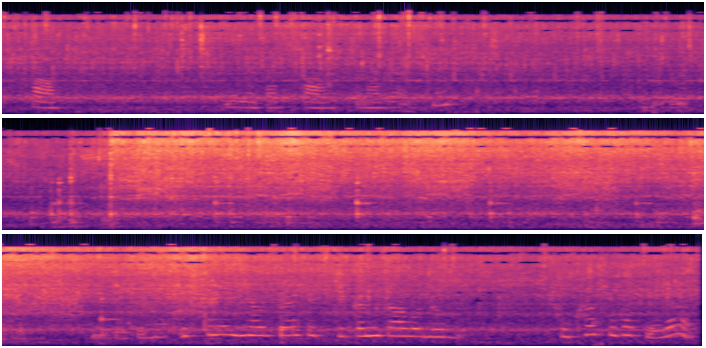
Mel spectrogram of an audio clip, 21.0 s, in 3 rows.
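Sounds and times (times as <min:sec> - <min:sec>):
chicken sizzling in hot oil: 0:00.0 - 0:21.0
wooden spoon stirring: 0:06.5 - 0:16.7.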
